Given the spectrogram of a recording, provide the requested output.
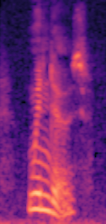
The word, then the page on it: windows: American English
